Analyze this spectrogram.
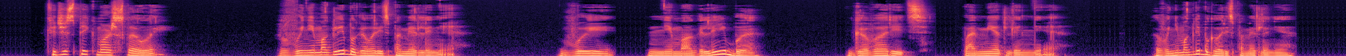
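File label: Russian, Could you speak more slowly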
